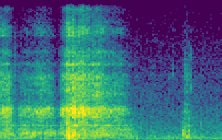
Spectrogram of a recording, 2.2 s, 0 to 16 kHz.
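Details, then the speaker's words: Rover V8 front air-conditioning compressor pulley with electromagnetic clutch, spun by hand after long storage: dry hissing rasp from the pulley bearing, very little play but sounding dry; owner considers repacking it with grease rather than replacing. "but this just precious little play on it but it sounds a bit dry"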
